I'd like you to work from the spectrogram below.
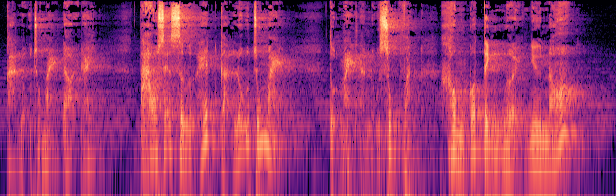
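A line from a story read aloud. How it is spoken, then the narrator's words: Hoarse voice. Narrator (Vietnamese): Nó cất giọng khàn khàn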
